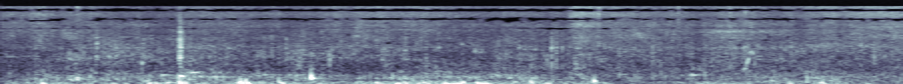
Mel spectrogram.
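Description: Ponies munch and rustle through dry hay.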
